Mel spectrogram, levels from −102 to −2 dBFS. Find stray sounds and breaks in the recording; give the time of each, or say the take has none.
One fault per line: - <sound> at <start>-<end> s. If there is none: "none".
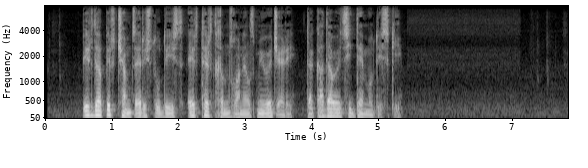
none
